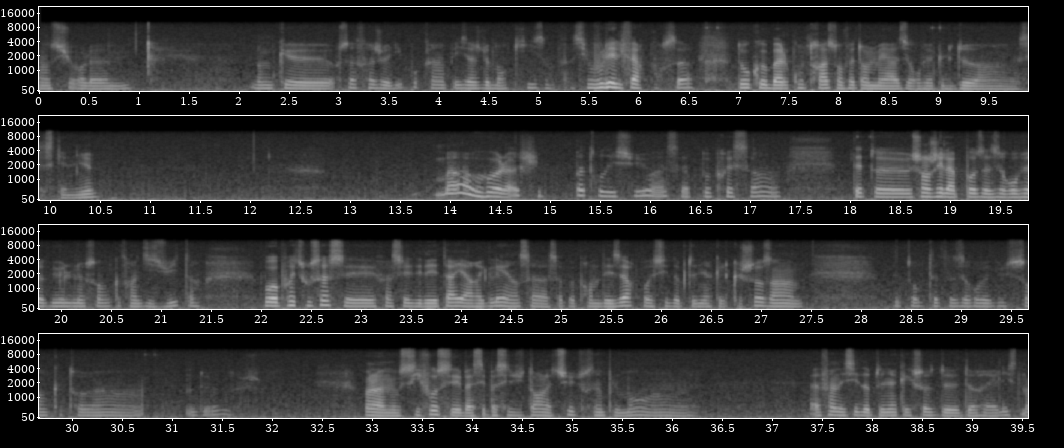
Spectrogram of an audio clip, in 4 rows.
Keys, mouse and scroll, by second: 2.1 Escape, 6.6 click.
